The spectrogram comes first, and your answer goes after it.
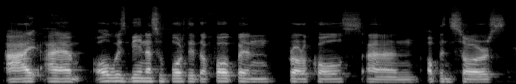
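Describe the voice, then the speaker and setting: Man, English, halting, repeats words, laughs easily, video call guest. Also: mid-range voice, flat delivery, fairly bright tone, clean tone. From Mexico. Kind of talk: casual interview chat.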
